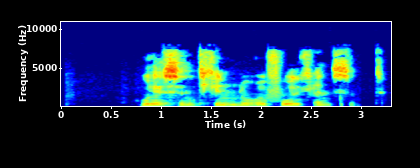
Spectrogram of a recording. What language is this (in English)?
Kabyle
